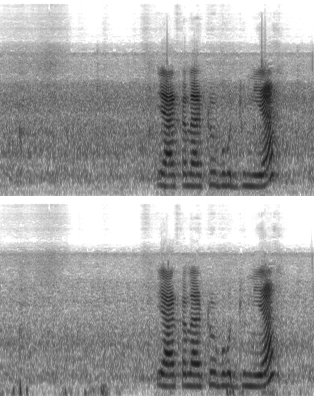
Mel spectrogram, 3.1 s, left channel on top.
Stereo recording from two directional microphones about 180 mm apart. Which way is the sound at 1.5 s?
70° right (ahead or behind).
